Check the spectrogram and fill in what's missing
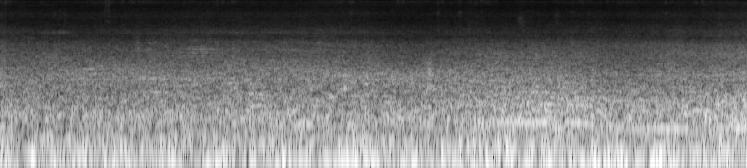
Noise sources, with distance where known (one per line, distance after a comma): medium-sounding engine, far
car horn, far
